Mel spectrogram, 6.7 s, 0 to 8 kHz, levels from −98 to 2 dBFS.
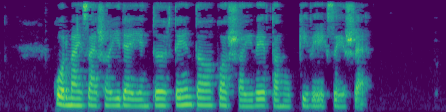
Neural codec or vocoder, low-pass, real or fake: none; 7.2 kHz; real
